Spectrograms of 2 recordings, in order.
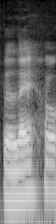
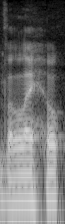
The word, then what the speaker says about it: Vallejo: you say that word wait valleyho valo valj Vallejo California so this couple shot and killed in Vallejo California July 4th 1969 Darlene Elizabeth Fen and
